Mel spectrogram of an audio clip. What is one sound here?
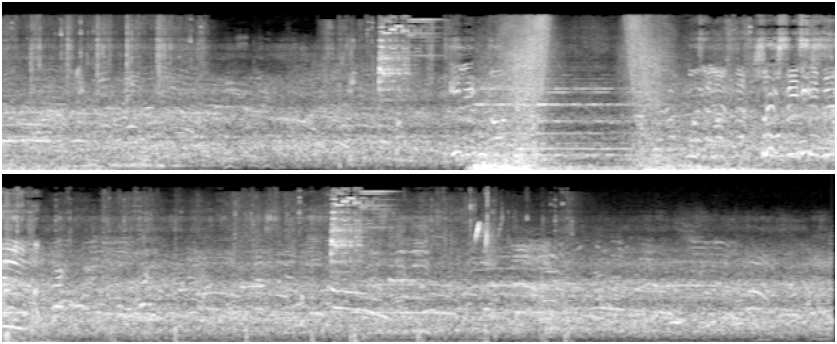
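A crowd murmurs and chatters in the street below.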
